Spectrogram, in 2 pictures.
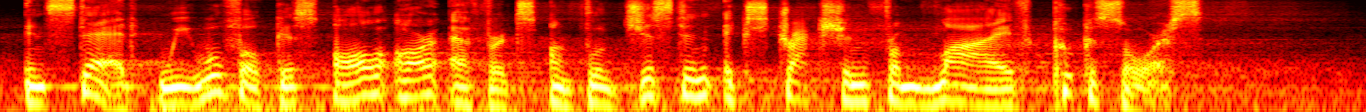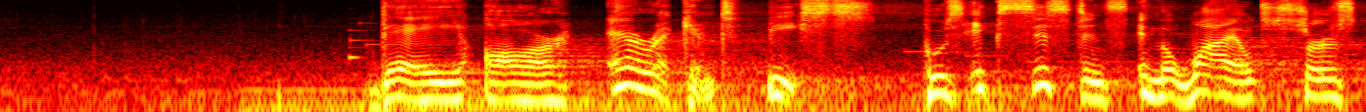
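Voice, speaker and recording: An actor voicing a grave, driven male researcher dictating experiment logs in a video game, in a reverberant space over music. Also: fairly high pitch. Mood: solemn, resolute. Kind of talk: dramatic game log narration. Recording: long hall reverb, faint music.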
